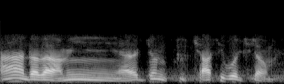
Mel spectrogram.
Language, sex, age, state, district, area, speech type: Bengali, male, 30-45, West Bengal, Darjeeling, rural, conversation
